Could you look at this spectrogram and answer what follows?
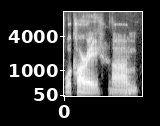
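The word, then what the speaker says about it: vocare: the root word is wakare where the v is just pronounced like a w but whalkari is just really means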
